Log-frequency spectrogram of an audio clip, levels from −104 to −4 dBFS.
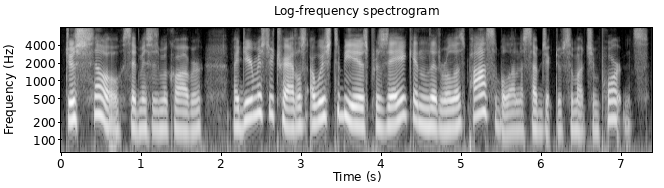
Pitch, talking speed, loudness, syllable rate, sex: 185 Hz, 210 wpm, -17 LUFS, 5.6 syllables/s, female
